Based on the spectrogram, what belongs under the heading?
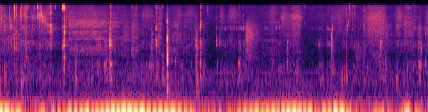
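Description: Close-miked biting into and chewing a slice of Pizza Hut pepperoni and cheese pizza, with many small crackles and clicks of the mouth and crust throughout.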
